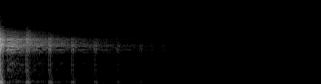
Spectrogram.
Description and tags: BATTERIE PACK 2 - Dubby stick delays
BATTERIE 02 PACK is a series of mainly industrial heavily processed beats and metallic noises created from sounds edited within Native Instruments Batterie 3 within Cubase 5. The name of each file in the package is a description of the sound character.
